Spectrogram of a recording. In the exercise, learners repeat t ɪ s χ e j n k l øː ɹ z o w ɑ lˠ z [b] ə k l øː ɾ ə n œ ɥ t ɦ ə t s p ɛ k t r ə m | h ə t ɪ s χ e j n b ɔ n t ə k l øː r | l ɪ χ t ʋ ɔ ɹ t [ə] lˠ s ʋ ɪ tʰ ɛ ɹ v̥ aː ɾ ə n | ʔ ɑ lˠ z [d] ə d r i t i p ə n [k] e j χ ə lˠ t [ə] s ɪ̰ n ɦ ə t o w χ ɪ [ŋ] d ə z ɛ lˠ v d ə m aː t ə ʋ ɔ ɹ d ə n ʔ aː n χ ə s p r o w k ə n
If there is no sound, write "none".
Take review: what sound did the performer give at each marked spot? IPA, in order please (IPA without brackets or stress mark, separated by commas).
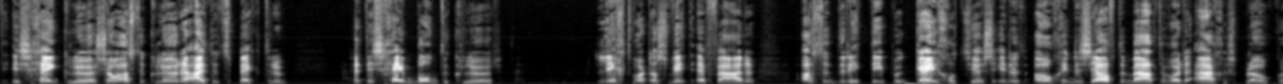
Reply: d, ɑ, d, k, ə, n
